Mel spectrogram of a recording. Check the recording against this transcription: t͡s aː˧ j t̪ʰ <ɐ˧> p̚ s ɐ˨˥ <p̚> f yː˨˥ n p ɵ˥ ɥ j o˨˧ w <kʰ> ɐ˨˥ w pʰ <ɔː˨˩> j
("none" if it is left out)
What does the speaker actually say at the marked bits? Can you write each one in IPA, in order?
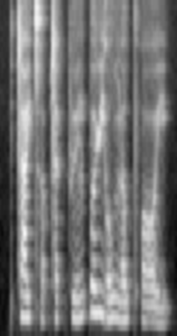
ɐ˨, k̚, ŋ, ɔː˨˩

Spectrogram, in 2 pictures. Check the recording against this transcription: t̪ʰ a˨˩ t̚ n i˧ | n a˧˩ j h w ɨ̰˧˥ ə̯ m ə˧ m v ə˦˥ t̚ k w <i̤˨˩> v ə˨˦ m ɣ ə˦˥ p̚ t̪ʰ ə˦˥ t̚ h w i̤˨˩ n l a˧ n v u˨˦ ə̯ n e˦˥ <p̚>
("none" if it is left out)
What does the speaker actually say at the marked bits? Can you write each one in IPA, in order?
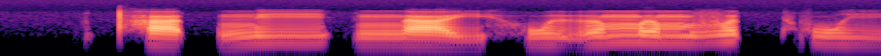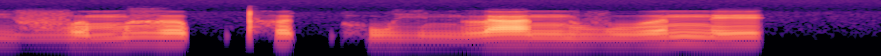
i̤˨˩, k̚

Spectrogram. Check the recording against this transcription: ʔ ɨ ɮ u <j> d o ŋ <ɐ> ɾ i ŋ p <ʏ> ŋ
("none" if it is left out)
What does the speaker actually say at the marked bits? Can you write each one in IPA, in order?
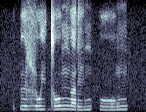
j, ɐ, u

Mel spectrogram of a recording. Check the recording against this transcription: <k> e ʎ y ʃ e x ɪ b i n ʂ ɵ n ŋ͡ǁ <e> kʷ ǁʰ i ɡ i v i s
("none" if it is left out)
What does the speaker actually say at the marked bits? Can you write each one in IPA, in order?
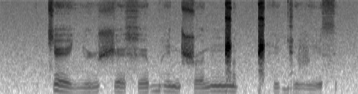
c, e

